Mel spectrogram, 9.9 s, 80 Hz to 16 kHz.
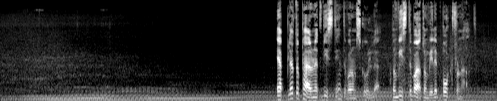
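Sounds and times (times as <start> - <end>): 
small car engine humming: 0.0 - 9.9
speech: 5.5 - 9.6.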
